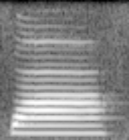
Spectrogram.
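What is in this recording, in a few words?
"gwaa1", Cantonese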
